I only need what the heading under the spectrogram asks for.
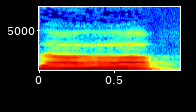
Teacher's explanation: الف سے پہلے زبر ہے تو یہ حروف مدہ ہے، را، ایک الف کے برابر کھینچ کر پڑھیں گے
